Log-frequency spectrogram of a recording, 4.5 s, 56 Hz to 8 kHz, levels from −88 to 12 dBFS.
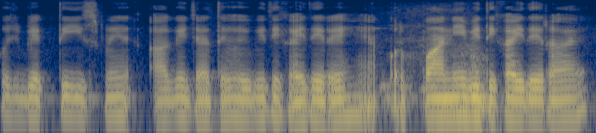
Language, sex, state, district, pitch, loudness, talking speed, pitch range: Hindi, male, Uttar Pradesh, Shamli, 105 Hz, -20 LUFS, 230 wpm, 100-105 Hz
